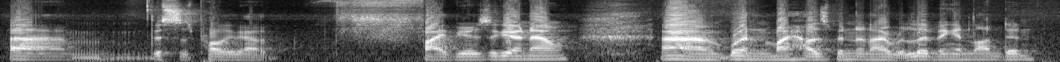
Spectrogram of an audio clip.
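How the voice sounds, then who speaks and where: A young woman from Hong Kong telling a story in a casual podcast chat, ranty and animated. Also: deep voice, brisk, slight background noise. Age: young adult. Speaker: guest.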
